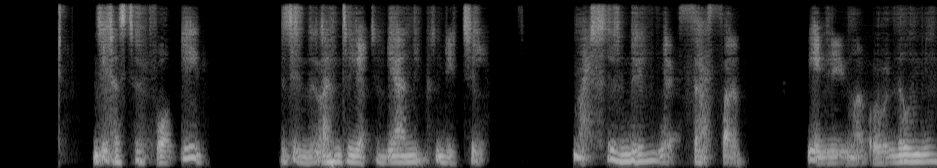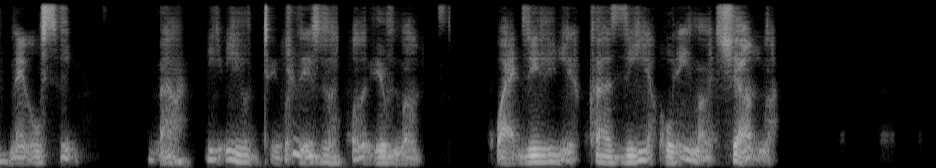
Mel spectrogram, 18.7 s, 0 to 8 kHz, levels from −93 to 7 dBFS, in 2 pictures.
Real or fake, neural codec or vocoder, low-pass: fake; codec, 16 kHz, 0.5 kbps, FreqCodec, larger model; 7.2 kHz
